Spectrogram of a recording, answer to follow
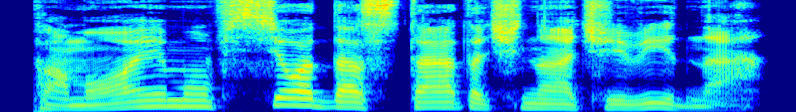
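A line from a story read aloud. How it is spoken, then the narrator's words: Drawling. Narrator (Russian): протянул Ягуар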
